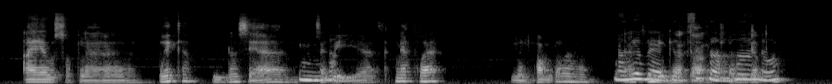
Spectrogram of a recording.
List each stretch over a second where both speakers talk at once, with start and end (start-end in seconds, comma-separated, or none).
6.2-7.8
